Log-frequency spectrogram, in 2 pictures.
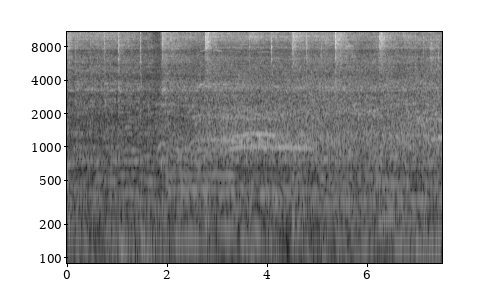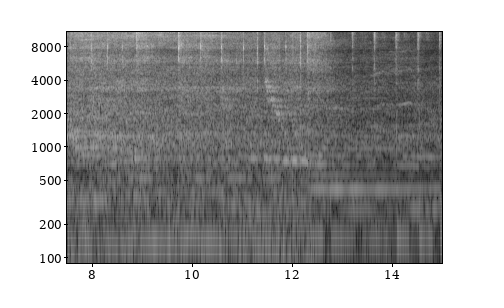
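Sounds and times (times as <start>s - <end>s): electric guitar: 0.0s - 15.0s
rock band playing: 0.0s - 15.0s.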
